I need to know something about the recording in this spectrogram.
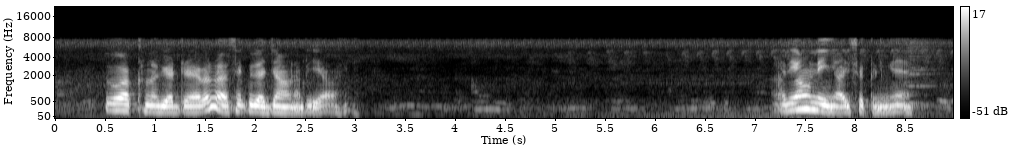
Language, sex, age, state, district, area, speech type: Dogri, female, 60+, Jammu and Kashmir, Udhampur, rural, spontaneous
